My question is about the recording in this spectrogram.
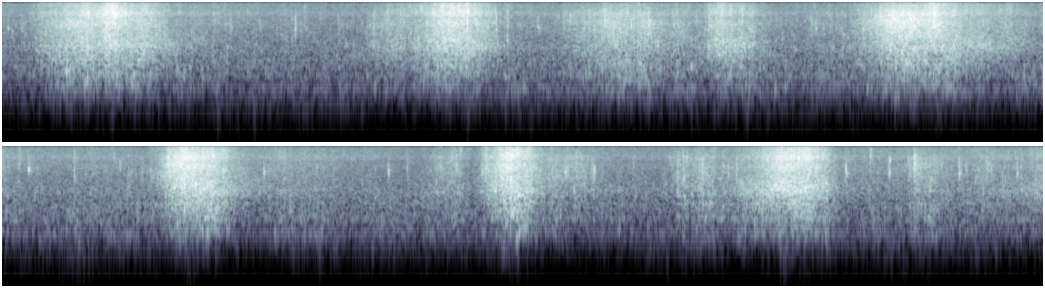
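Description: Small sea waves breaking on the shore, about one every three to four seconds. Each one swells, washes in and fades back into a steady hiss of surf.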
